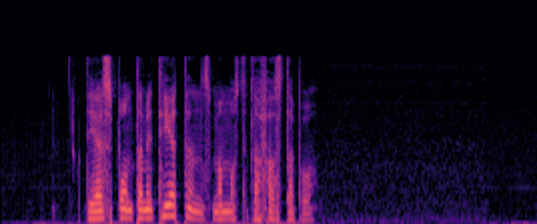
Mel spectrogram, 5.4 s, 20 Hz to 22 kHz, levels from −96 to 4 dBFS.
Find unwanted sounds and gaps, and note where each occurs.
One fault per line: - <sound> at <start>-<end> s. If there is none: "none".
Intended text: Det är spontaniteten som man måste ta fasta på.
none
